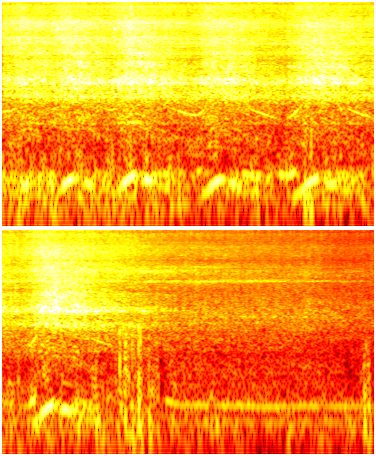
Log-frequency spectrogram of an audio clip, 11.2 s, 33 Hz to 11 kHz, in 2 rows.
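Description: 1998 Jeep Grand Cherokee with the 4.0 engine running while driving, a steady engine drone rising and easing in repeated pulses, then settling to a constant tone near the end.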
